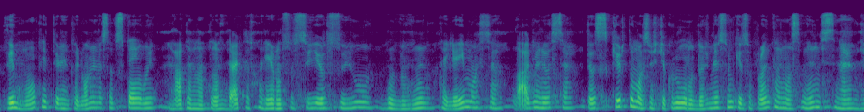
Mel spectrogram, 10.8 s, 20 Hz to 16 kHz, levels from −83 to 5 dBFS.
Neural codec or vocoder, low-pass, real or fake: autoencoder, 22.05 kHz, a latent of 192 numbers a frame, VITS, trained on one speaker; 9.9 kHz; fake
